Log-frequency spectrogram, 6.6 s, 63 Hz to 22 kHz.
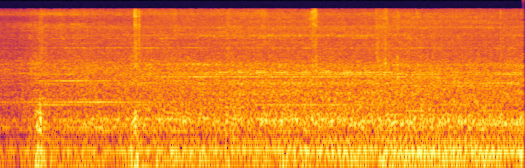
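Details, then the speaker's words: HVAC condensing unit on a hot day of 100-plus degrees, after repairing a burnt wire connection: continuous low hum with steady whir and no buzzing, compressor and condenser fan running normally and cooling; system also low on refrigerant. "yep she cooling she cooling that's what it was don't let a bad connection CA you to misdiagnosed like I almost did"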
